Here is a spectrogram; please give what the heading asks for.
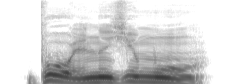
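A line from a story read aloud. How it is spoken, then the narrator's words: Snake-like hiss. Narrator (Russian): зашипев змеей, Устинья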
